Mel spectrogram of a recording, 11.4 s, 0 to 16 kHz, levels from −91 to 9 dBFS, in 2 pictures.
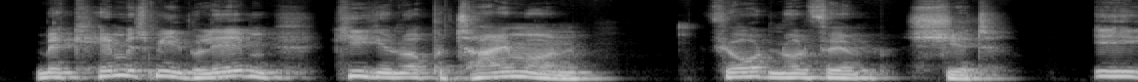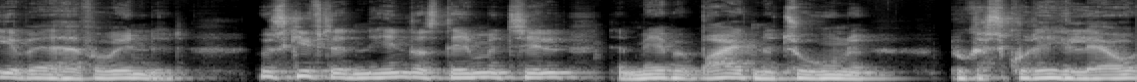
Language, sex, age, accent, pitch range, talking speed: Danish, male, 30-49, native, 120-155 Hz, 180 wpm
